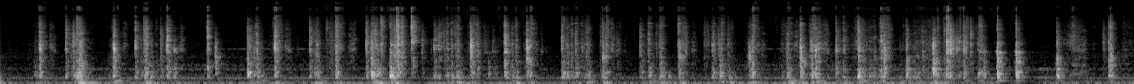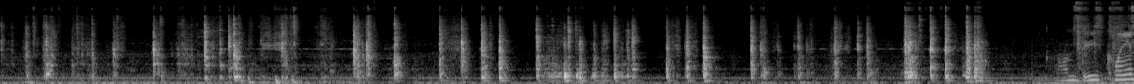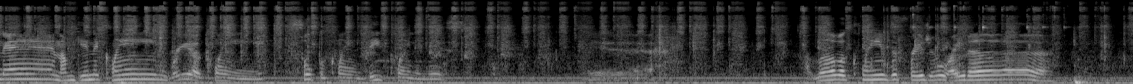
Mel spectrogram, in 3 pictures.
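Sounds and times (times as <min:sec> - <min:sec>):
steady hum: 0:00.0 - 0:34.0
hard objects clicking and knocking: 0:00.3 - 0:21.3.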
